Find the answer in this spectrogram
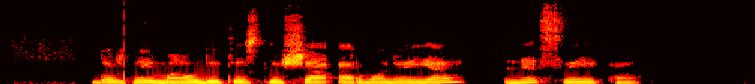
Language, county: Lithuanian, Klaipėda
